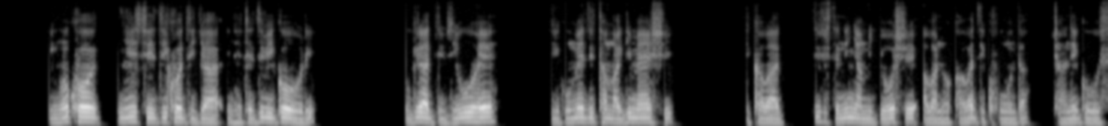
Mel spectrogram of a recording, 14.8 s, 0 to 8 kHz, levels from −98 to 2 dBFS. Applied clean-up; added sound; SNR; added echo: none; none; none; none.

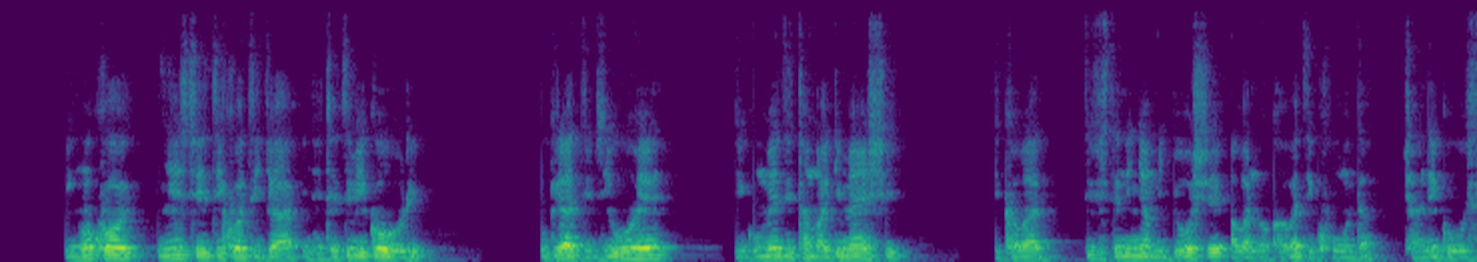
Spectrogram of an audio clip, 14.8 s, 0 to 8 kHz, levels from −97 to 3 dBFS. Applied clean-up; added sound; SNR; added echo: none; none; none; reverberation time 0.3 s.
